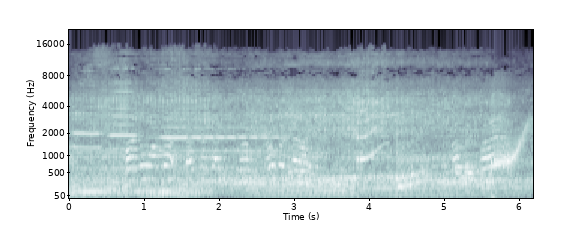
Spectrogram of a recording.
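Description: Indistinct voices talking, with a motor vehicle's engine running as a steady low hum behind them for about the first half.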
